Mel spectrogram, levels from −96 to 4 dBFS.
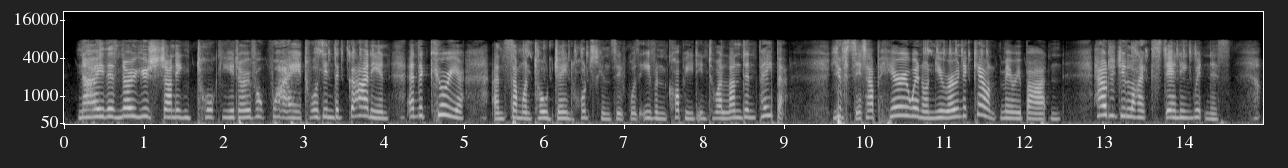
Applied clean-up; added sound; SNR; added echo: neural mask model Resemble Enhance denoiser.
